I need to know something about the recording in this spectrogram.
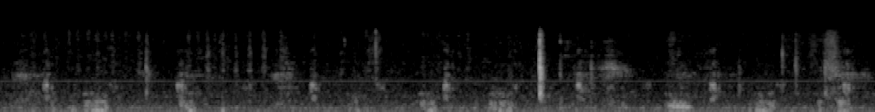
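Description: Faint, irregular scuffing of a sponge applicator rubbing PanPastel onto paper, with scattered small ticks and one sharper click about eight seconds in.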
